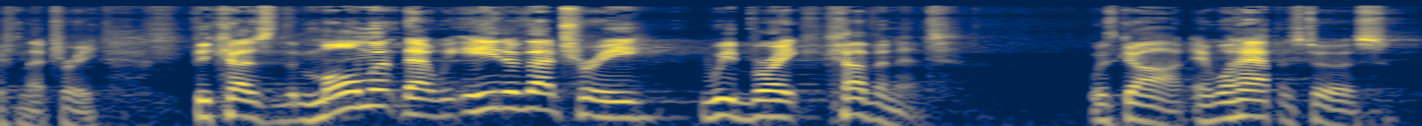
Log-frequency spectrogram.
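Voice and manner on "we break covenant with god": ordinary delivery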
